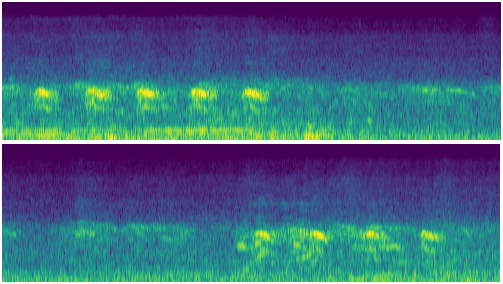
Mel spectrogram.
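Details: Harsh caws from an Indian jungle crow (Corvus culminatus) feeding on fish, given in a fast run of five evenly spaced calls about two per second, then a pause and a second ragged burst of caws, with low background rumble.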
